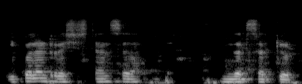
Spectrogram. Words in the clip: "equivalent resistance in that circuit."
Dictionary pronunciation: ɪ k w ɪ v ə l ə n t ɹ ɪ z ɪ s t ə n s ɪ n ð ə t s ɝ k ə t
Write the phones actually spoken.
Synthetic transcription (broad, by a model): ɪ k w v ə l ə n t ɹ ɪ s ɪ s t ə n s ɪ n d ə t s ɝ k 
